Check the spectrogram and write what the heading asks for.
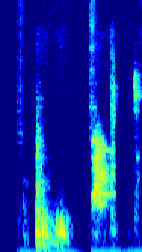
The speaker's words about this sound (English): Hang on a minute. I've just got to get the dog in because he's barking.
